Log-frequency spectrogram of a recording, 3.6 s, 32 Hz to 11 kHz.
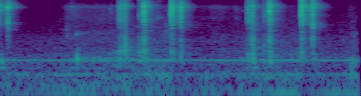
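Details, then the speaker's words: Kodak Retina IIIc shutter set to 1/8 s after bending the escapement pin with a hollow punch to slow it: crisp paired clicks barely a tenth of a second apart; still running fast but much better than before. "that's much better that's fast but it's much better"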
